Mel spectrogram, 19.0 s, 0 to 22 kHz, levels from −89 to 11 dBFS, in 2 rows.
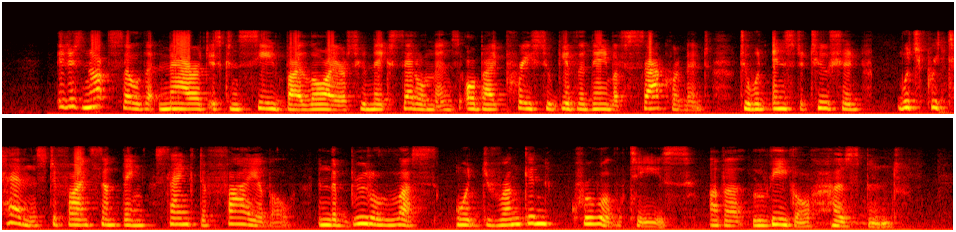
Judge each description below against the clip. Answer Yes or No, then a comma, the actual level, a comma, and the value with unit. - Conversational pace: No, slow, 130 wpm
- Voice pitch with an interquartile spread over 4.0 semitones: No, average, 3.3 semitones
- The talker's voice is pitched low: No, high, 190 Hz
